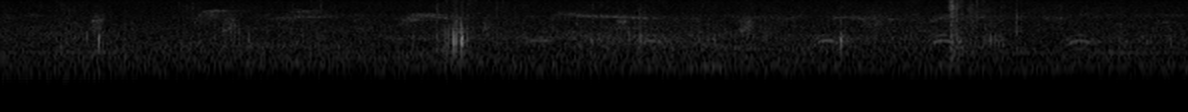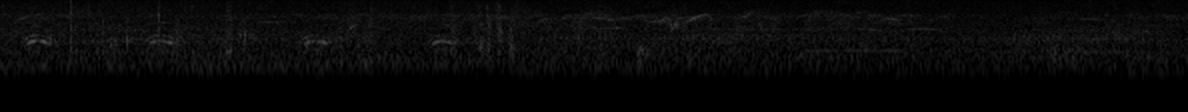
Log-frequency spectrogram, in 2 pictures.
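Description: Faint outdoor ambience in which a bird gives a run of short, evenly repeated calls, about two a second, with a couple of sharp clicks about two and five seconds in.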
